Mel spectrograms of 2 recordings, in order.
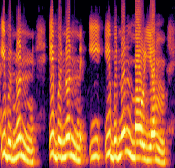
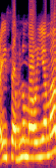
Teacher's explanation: मिलाकर पढ़ने की सूरत में हमजातुल वस्ल की हमजा की आवाज प्रोनाउंस नहीं होती, बल्कि वो आवाज उसकी हट जाती, गिर जाता है हमजा वहां से।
